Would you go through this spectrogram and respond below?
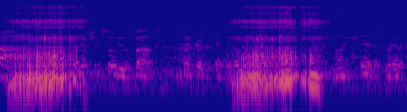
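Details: Adult woman asleep: loud, rattling, low-pitched breathing, two clear snores about three and a half seconds apart with softer breathing between; snoring.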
